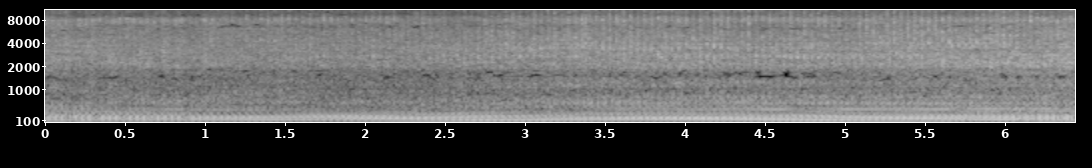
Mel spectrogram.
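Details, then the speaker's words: Kawasaki 18hp V-twin on a Husqvarna mud mower, revived after full pond submersion with water in gas and oil; float bowl drained, running on fresh gas with Sea Foam: chugs at a steady, even pace without stumbling or surging; normal running. "it is the revival of the kawasaki 18 horse b-twin so apparently this is a really good motor if it was completely submerged under water watering the gas um watering the oil a lot of water in the oil and it fired right up and ran"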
